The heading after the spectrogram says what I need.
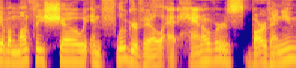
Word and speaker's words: Pflugerville: You don't pronounce the P. Yeah, Pflugerville. Yeah, I call it Poogerville.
